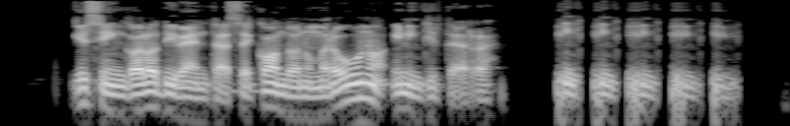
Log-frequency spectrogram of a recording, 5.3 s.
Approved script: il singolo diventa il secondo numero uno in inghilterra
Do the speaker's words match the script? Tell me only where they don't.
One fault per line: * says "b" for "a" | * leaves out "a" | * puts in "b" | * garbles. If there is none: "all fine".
all fine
